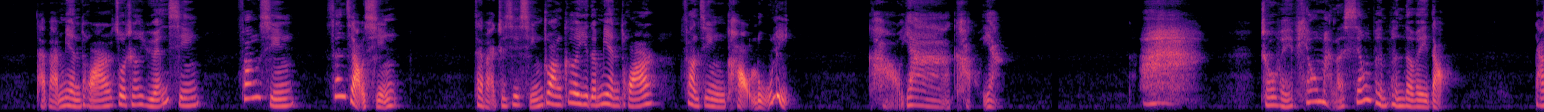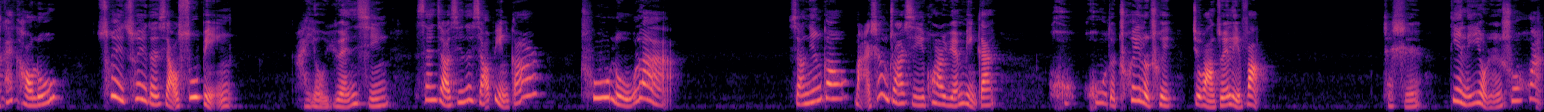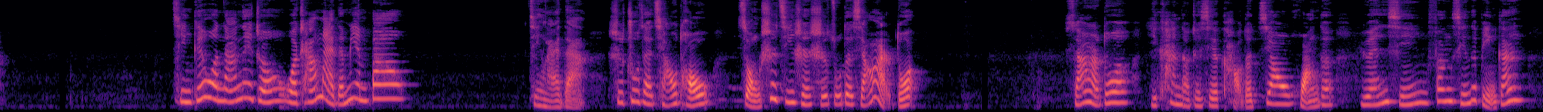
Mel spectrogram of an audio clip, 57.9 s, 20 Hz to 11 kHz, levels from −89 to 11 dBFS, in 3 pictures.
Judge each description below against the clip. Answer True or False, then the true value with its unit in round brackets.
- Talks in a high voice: True (265 Hz)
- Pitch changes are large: True (8.4 semitones)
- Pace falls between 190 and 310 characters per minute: False (160 characters per minute)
